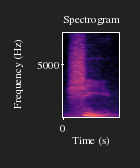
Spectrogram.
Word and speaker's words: Xi: Shi, X-I. That's how X-I is Shi. That's how it's pronounced within the Olmec tongue.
